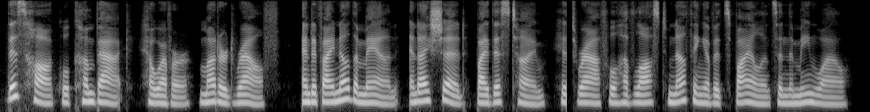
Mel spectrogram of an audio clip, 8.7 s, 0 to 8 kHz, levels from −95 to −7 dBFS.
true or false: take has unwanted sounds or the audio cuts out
true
